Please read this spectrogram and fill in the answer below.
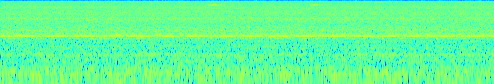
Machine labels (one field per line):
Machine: fan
